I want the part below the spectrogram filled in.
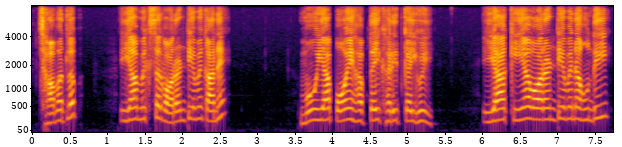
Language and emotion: Sindhi, angry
